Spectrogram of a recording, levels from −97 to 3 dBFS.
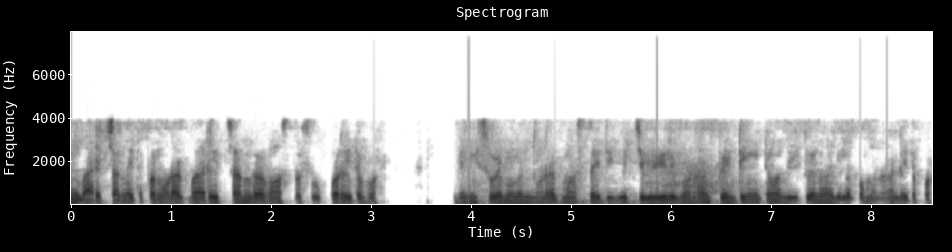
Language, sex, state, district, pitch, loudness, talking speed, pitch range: Kannada, male, Karnataka, Bijapur, 120 Hz, -19 LUFS, 180 wpm, 115-125 Hz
